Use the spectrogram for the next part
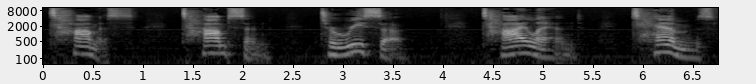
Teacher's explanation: Although these next words and names are spelled with a TH, they are pronounced as if they were spelled with a normal T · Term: TH exceptions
